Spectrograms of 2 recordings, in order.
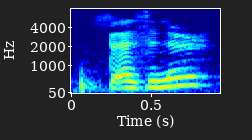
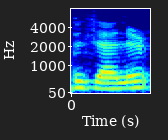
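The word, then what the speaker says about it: basilar: और बेसिलर या बेज़ेलर आर्टरी की डिफरेंट प्रोनाउंसिएशन होती है। बेज़ेलर पढ़ लेते हैं हम इसको।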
